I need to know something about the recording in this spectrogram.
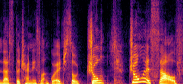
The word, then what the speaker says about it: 中: So 中 itself, the initial for the 中 is 知.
